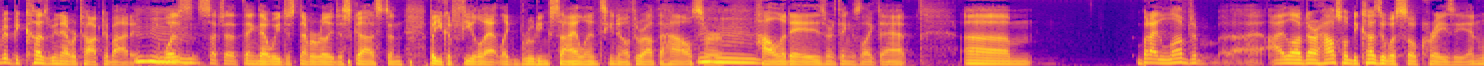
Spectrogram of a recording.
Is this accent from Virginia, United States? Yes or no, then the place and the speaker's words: no; Chicago, Illinois, United States; specifically in Brighton Park, where I grew up, was very Polish, very Hispanic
